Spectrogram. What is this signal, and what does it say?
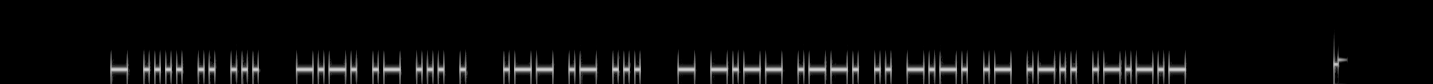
Morse code, heard as a keyed tone, about 22 wpm, 700 Hz. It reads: THIS CASE WAS TYPICAL.
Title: Sentences from Top 1100 Words 22wpm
